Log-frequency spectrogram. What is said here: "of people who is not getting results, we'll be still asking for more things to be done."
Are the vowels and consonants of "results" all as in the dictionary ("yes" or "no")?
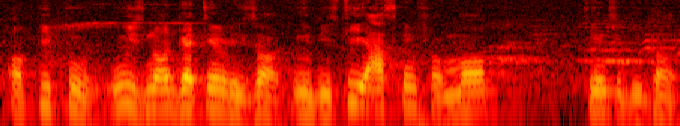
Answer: no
